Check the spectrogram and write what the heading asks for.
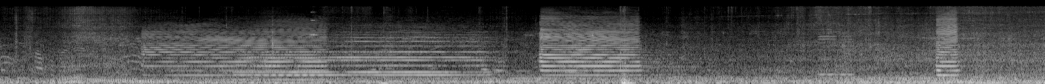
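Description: Vehicle horns honking on a busy road over the rumble of passing traffic: a long steady honk of about two seconds, another of about a second halfway through, and a short toot near the end.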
